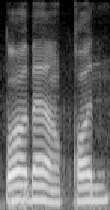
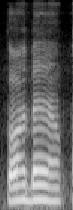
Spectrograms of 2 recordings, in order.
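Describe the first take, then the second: First: The word ends with an n sound. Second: The word ends on a vowel. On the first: The reading continues without stopping. "যদি অক্ষ না করা হয় তাহলে পড়তে হবে" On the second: The reading stops at this word. "যদি অক্ষ করা হয়"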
